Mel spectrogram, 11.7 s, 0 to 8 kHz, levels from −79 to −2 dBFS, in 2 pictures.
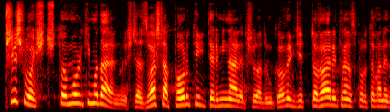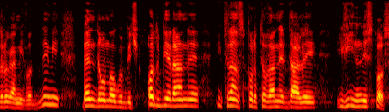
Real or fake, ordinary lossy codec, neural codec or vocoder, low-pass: fake; none; codec, 16 kHz, 4 kbps, FunCodec, trained on Chinese and English, 50 frames a second; none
